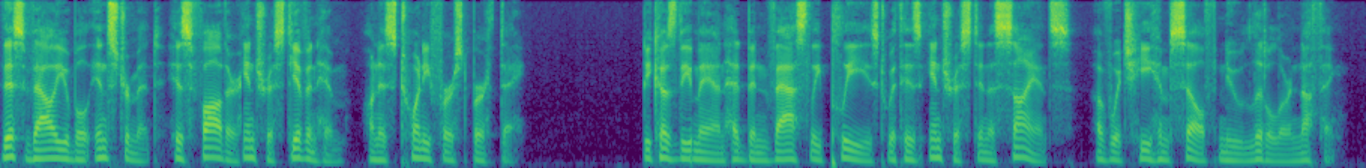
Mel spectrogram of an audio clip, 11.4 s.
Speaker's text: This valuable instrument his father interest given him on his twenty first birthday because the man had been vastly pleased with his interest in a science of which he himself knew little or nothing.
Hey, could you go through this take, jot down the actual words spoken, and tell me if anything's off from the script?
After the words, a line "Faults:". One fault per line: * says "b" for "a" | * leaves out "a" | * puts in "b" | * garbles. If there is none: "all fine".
This valuable instrument his father interest given him on his twenty first birthday because the man had been vastly pleased with his interest in a science of which he himself knew little or nothing.
Faults:
all fine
